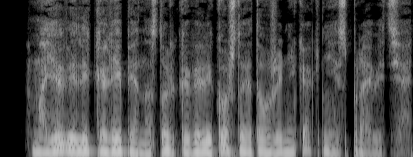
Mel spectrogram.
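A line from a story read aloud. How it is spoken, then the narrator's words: Heavy sigh. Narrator (Russian): тяжко вздохнул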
